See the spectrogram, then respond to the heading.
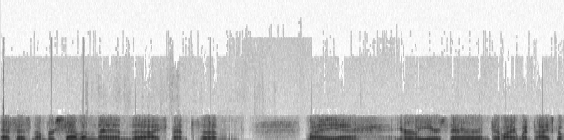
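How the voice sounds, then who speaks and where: With a Canadian accent, a man talks at a very slow pace in a very deep, low pitch, his intonation lively and his loudness very even. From Ontario. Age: 80s+. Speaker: retired farmer. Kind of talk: casual chat. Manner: halting.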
